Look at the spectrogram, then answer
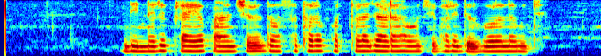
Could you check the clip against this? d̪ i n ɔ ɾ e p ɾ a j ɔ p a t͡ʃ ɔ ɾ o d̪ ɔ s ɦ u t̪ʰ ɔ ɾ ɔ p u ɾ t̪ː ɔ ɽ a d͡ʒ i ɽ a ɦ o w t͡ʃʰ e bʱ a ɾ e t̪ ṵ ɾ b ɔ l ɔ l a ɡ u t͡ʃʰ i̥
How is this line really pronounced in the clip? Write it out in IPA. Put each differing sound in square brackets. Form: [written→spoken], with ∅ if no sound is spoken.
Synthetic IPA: d̪ i n ɔ ɾ e p ɾ a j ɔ p a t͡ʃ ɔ ɾ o d̪ ɔ s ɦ [u→ɔ] t̪ʰ ɔ ɾ ɔ p [u→ɔ] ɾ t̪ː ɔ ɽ a d͡ʒ [i→a] ɽ a ɦ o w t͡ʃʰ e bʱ a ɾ e [t̪→d̪] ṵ ɾ b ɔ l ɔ l a ɡ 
